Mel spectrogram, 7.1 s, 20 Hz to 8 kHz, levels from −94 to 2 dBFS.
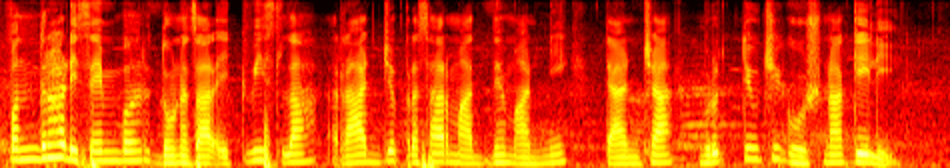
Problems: constant background noise, continuous background conversations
